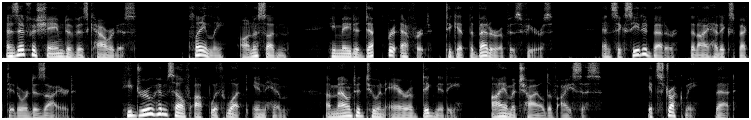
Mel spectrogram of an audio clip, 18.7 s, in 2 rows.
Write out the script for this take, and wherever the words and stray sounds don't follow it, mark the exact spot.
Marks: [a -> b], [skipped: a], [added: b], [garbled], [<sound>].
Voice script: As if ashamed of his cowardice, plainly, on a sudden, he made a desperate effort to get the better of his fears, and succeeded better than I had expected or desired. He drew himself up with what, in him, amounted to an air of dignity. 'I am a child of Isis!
As if ashamed of his cowardice, plainly, on a sudden, he made a desperate [dropout] effort to get the better of his fears, and succeeded better than I had expected or desired. He drew himself up with what, in him, amounted to an air of dignity. 'I am a child of Isis! [added: It struck me that]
